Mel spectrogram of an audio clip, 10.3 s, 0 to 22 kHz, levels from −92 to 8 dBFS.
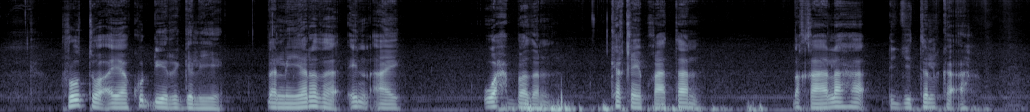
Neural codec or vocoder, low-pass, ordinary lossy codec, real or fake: none; none; none; real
